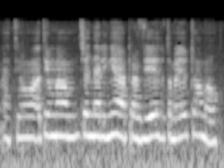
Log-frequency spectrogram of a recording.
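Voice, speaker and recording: A woman's voice: fairly high pitch, little pitch movement, a little fast, slight background noise. A woman giving nervous let's-play commentary on a horror game, shrieking when startled. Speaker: gaming video host. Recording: game music behind the voice.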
